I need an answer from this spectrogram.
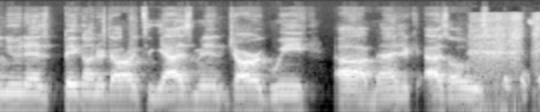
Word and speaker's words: Jauregui: It's Jauregui. How are you? Like it's a hard J.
